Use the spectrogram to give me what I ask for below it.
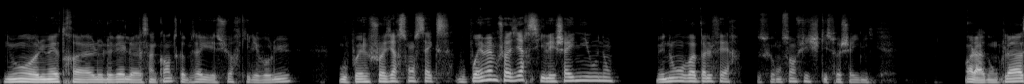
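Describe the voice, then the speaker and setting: A man's voice: medium pitch, a little mellow. Casual, slangy man walking through a tutorial. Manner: loose, slangy, with many fillers and restarts; self-mocking asides. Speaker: gaming YouTuber giving a tutorial. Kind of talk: casual screen-recorded tutorial.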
